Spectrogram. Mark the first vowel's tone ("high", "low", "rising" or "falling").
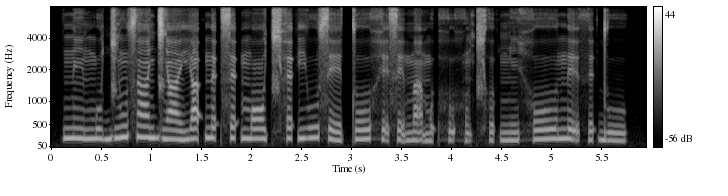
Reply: low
